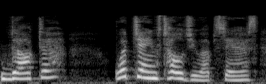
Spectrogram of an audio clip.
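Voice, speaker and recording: An actress playing an anxious, secretive wife confiding earnestly in a period radio drama. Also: female voice, high-pitched, lively intonation, a little slow, a little mellow, dry recording.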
